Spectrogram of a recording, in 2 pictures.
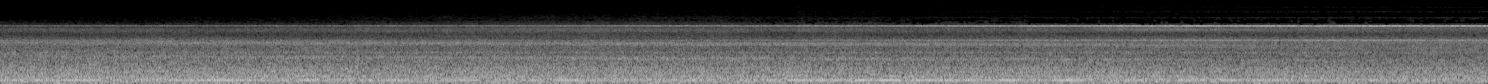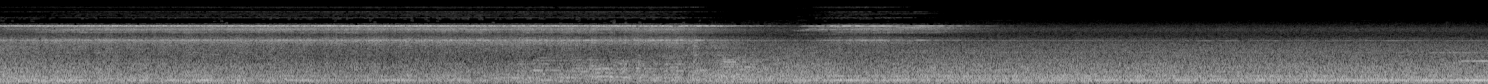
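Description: E7-series Shinkansen trainset rolling slowly into the platform as it brakes to a stop: a steady rumble with a high squeal that grows louder in the last seconds of the approach, then cuts off about three-quarters of the way through as the train halts, leaving a steady hum.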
